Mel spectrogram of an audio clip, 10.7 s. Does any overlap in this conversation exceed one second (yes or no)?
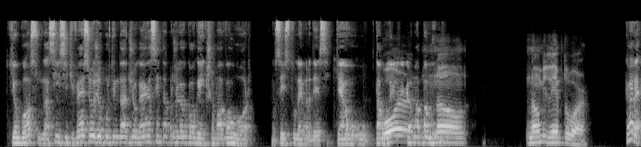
yes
